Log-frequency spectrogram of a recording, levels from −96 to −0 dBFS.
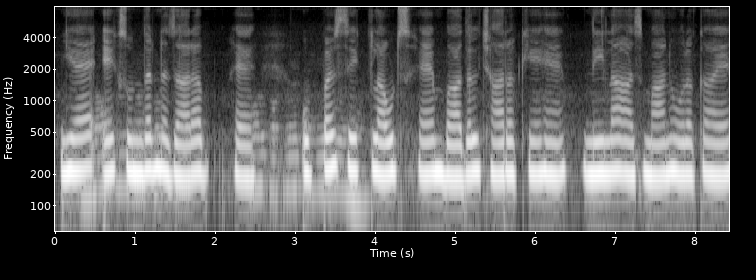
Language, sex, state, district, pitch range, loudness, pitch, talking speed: Hindi, female, Rajasthan, Jaipur, 195-215 Hz, -12 LUFS, 205 Hz, 130 wpm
